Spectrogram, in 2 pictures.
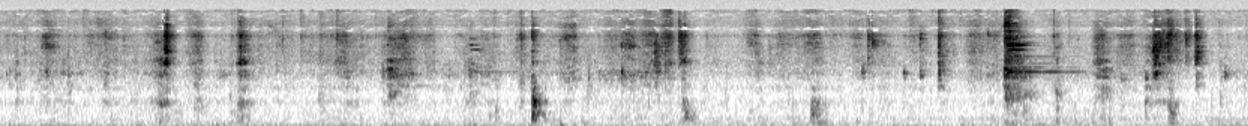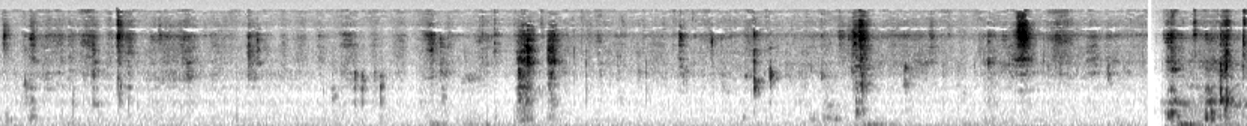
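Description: Near silence, broken by faint, irregular small clicks and ticks every second or so.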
